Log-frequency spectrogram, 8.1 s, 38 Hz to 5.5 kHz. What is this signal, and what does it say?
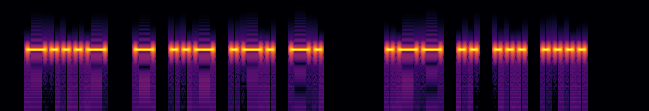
Morse code, heard as a keyed tone, about 16 wpm, 600 Hz. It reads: <BT> TURN WISH
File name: CW / Practice / 500MostCommonEnglishWords16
